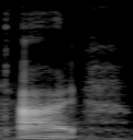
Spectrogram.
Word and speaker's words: Tai: And I didn't know how to pronounce Kai and Tai. So I literally wrote Kai, KY, and Tai, like the Thai food.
